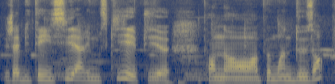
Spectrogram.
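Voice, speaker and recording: A woman's voice: fairly low pitch, fast talker, mellow, soft background music. A young woman from France with a French accent, telling her story in a casual interview with many fillers and small laughs. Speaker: interviewee, graphic designer.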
